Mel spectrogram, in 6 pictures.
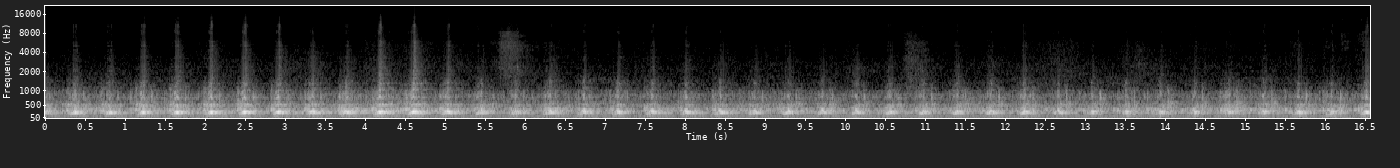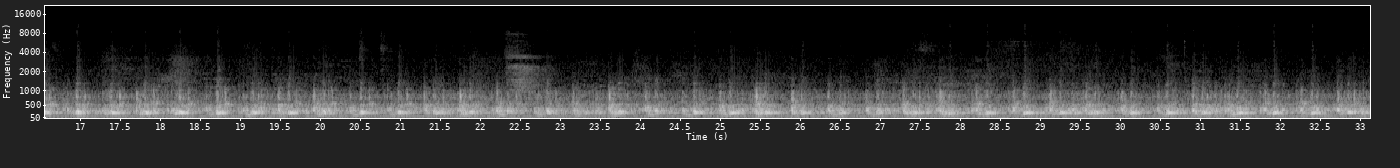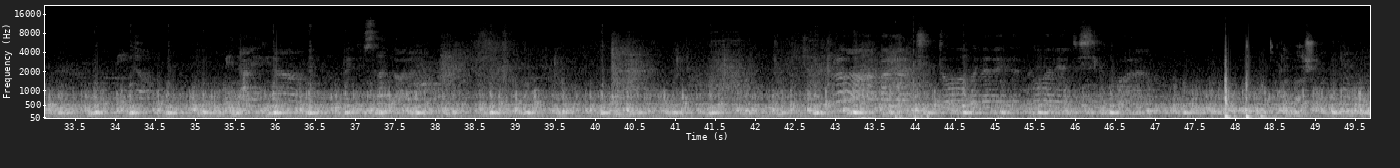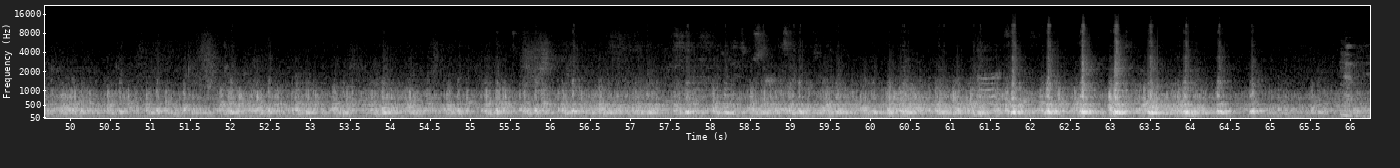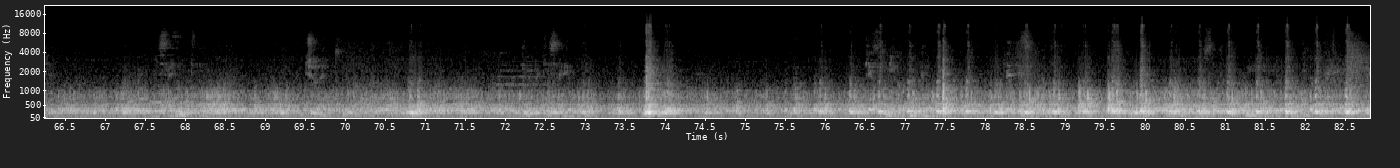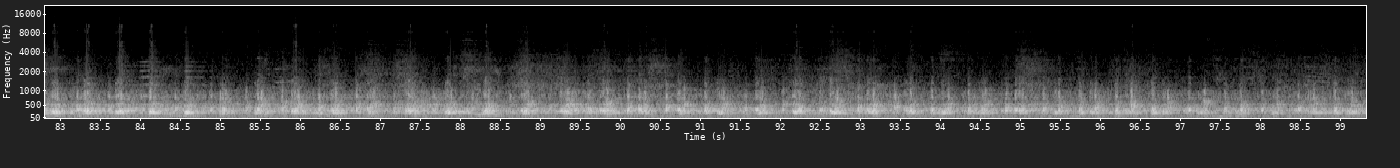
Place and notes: Iglesias CI, Italia - battiti di vita
reparto ostetricia ginecologia S. Barbara - tracciato - Tracce di vita
Iglesias Carbonia-Iglesias, Italy, 6 December 2011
